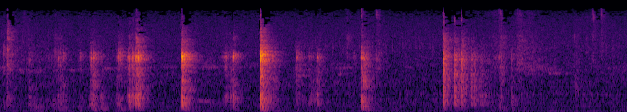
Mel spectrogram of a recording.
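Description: Fingers tapping and picking at the tabletop while working with tape: a run of sharp knocks and taps, loudest about two and a half seconds in, then a short crackling sound near the end.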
